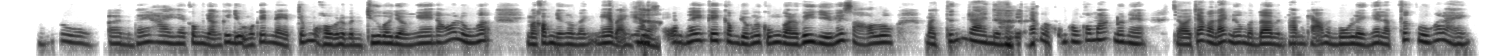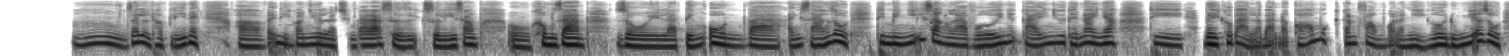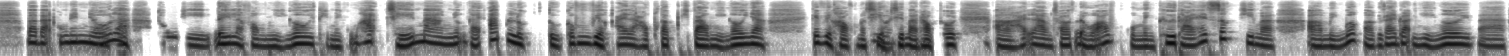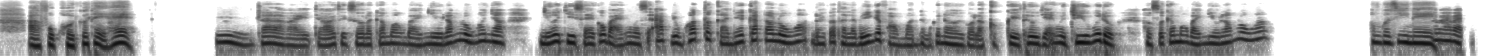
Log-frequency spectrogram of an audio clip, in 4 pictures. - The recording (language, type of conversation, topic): Vietnamese, advice, Làm thế nào để biến nhà thành nơi thư giãn?
- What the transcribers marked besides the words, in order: other background noise; laugh; tapping; in English: "chill"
